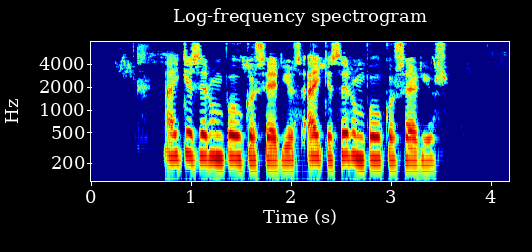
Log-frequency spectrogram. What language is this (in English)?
Galician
